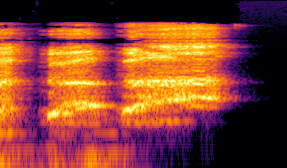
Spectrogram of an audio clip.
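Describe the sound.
A voice imitates horrible croaks of incineration as a giant cylinder of flame smashes down on a tiny island: three rough, gravelly, belch-like bursts in quick succession, loud and throaty, the last one drawn out longest before falling silent.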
